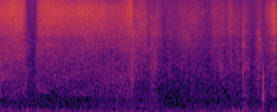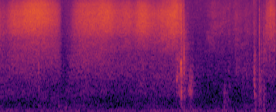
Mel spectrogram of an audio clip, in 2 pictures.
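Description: Fingertips and short nails trace and rub along the handwritten text in an open notebook with a pink hardcover and uncoated paper pages. The result is a quiet, steady, bright, hissy rubbing with soft scratchy swells and a few brief, sharp ticks.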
